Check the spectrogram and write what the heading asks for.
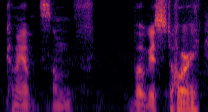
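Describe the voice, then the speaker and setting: A man's voice: on the low side, brisk, dry recording. A man playing in a tabletop role-playing game, talking casually and tentatively. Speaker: player.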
